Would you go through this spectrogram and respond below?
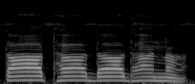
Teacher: इसका उच्चारण स्थान है दंत या दांत दोस्तों। ये दांत की सहायता से बोले जाते हैं। तो इसमें अघोष जो वर्ण हैं वो ता, था हैं, सघोष जो वर्ण हैं वो दा, धा, ना है दोस्तों।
